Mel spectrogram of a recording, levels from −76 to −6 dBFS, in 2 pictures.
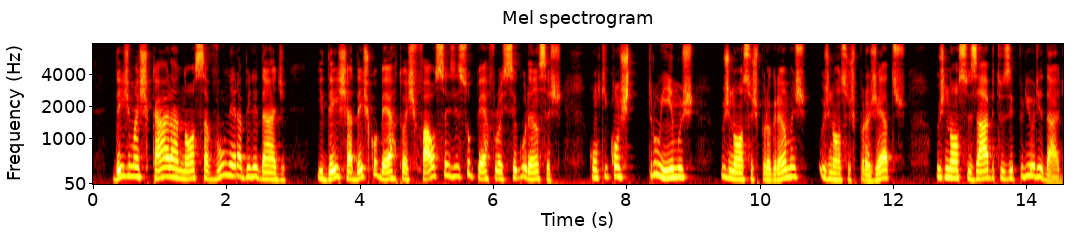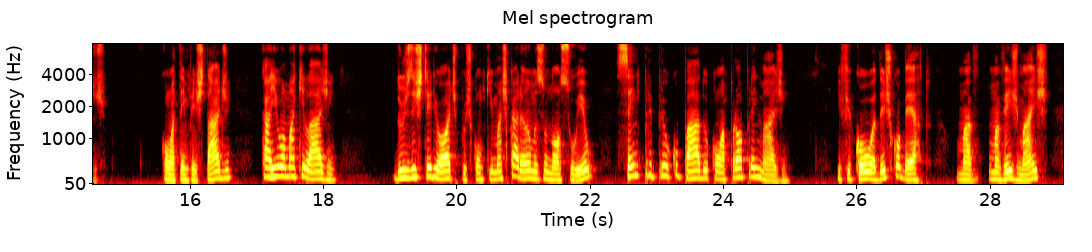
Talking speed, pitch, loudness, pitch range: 115 wpm, 155 Hz, -20 LUFS, 130-185 Hz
